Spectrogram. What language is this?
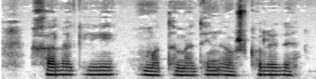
Pashto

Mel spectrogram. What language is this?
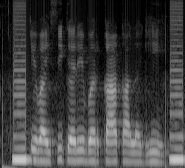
Chhattisgarhi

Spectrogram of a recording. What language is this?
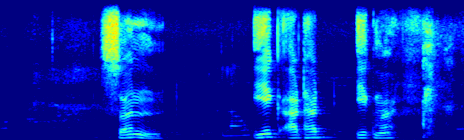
Nepali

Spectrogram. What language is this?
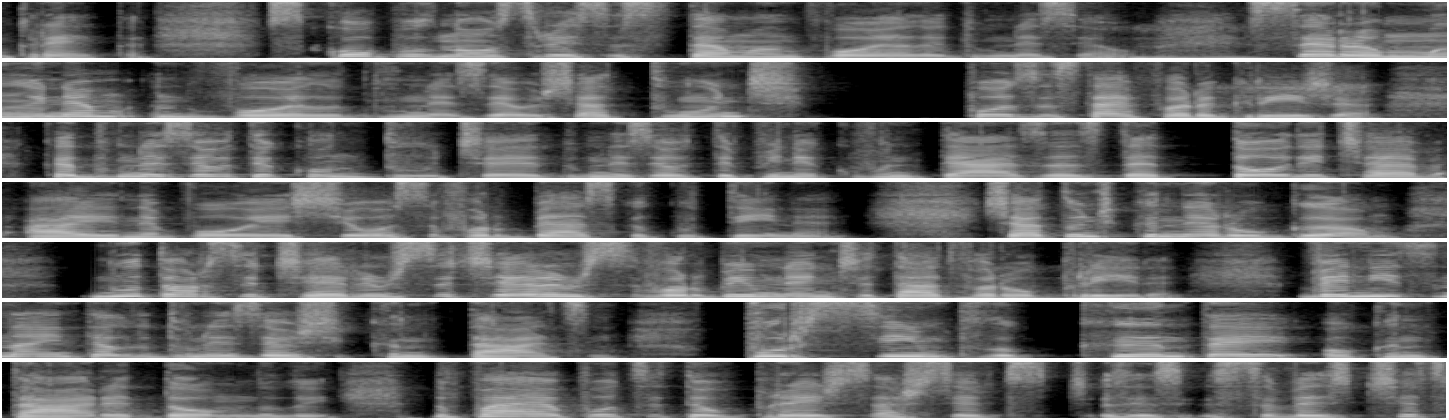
Romanian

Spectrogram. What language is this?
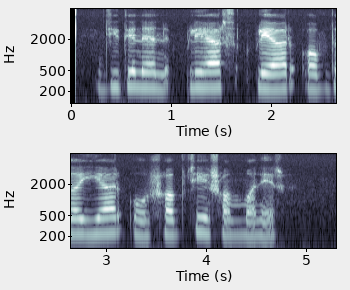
Bangla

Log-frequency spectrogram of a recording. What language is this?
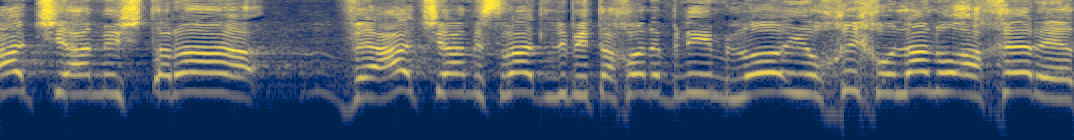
Hebrew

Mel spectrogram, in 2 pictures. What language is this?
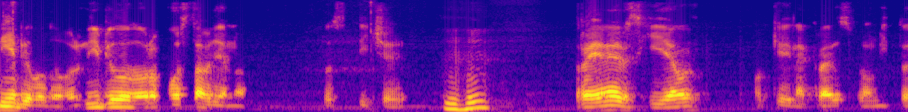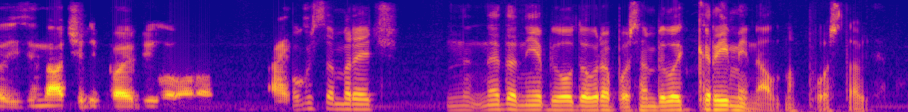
Croatian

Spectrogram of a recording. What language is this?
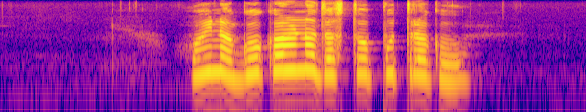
Nepali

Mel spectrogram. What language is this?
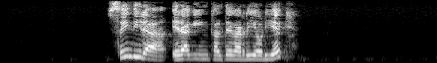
Basque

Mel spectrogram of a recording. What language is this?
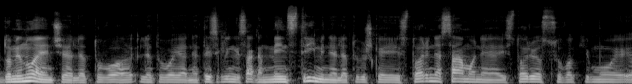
Lithuanian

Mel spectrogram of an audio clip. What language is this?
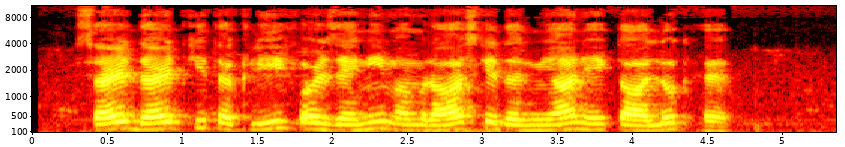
Urdu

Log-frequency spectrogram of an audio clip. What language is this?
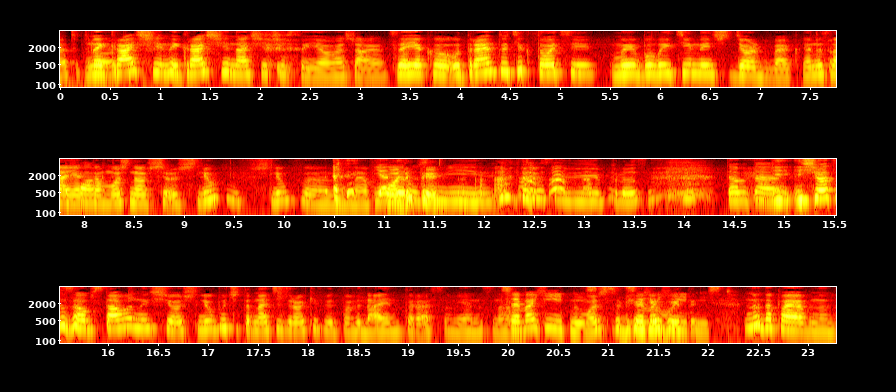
Ukrainian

